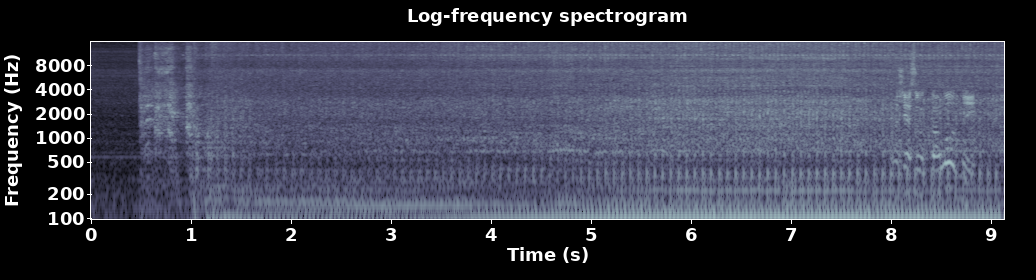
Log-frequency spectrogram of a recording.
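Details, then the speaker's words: Honda Silver Wing 600 scooter, auction sheet noted variator noise: starts and settles into a heavy, uneven rumble about three beats a second under idle, clearly abnormal; source not yet found, variator to be disassembled first. "я пошел встречать и услышал какой-то грохот явно не ненормальный"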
